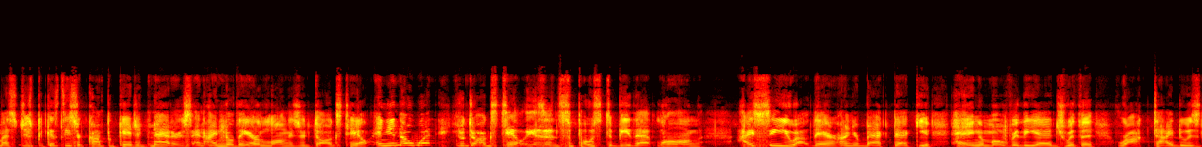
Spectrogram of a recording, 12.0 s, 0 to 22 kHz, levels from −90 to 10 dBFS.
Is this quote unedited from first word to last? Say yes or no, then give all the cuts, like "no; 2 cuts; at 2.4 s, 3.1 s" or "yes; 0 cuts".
yes; 0 cuts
